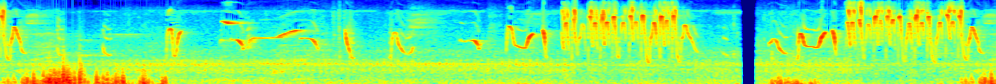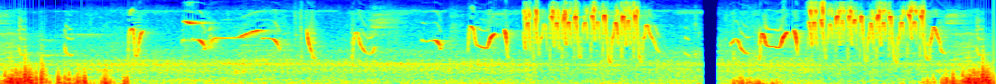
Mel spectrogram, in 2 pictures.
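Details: Singing golden whistler (bimoli, kancilan emas). Looping and upslurred whistled notes come in sequences, each closing with a rapid, high, twittering burst. The pattern repeats about every eight seconds over heavy low thumps and rumbles.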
